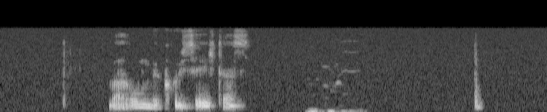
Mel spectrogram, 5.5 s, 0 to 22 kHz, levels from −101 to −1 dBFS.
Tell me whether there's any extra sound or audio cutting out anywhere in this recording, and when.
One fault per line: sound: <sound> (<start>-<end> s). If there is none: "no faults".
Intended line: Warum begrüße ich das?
sound: squeak (3.0-3.7 s)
